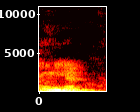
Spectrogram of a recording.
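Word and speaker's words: union: ठीक है, next example है अ यूनियन। इसका भी साउंड क्या है, यू, तो इसके पहले भी आर्टिकल ए का इस्तेमाल होगा।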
